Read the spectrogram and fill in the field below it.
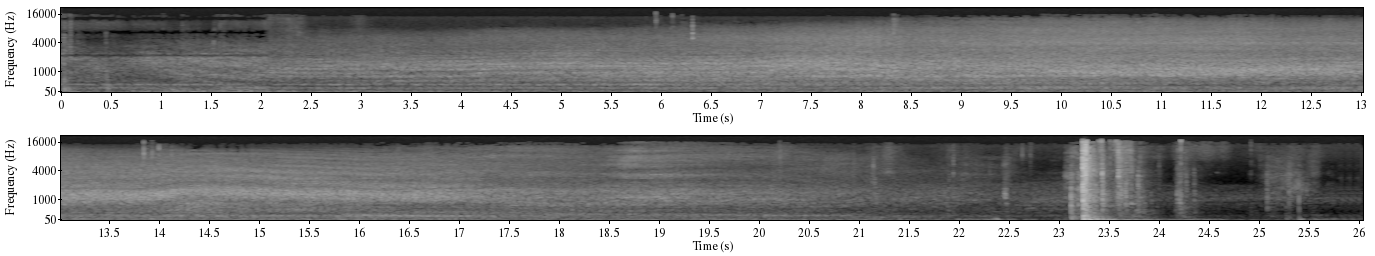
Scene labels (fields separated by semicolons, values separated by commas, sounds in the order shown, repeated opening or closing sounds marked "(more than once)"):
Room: living room; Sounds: window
